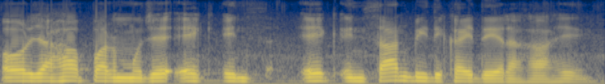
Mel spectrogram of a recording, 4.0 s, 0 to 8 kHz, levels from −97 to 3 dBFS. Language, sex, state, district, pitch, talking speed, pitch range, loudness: Hindi, male, Arunachal Pradesh, Papum Pare, 125 Hz, 195 wpm, 120-130 Hz, -14 LUFS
